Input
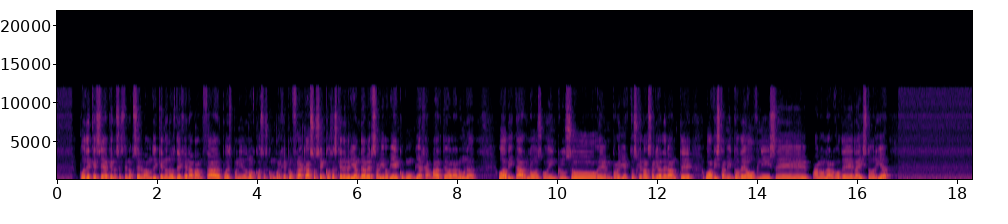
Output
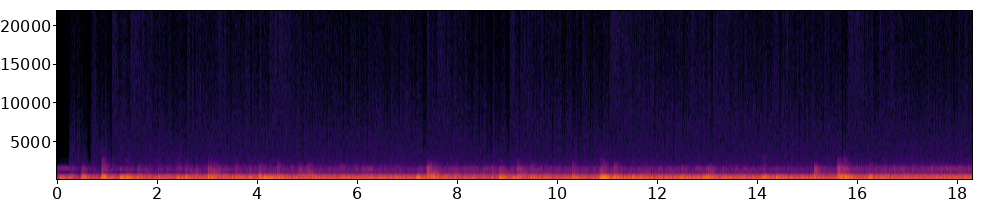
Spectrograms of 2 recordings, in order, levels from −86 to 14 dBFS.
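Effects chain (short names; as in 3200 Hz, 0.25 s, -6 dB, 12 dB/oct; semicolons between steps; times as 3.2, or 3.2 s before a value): Wiener smoothing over 41 samples; dynamic EQ 690 Hz, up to +4 dB, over -43 dBFS, Q 6.3; in parallel at -1 dB: compressor 12:1, threshold -32 dBFS, peak gain reduction 16 dB; on the sum: tremolo 0.61 Hz, depth 60%; soft clip -10.5 dBFS, distortion -25 dB; flipped gate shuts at -24 dBFS, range -27 dB; speaker cabinet 180–2300 Hz, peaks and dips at 230 Hz -9 dB, 330 Hz +10 dB, 820 Hz -3 dB, 1500 Hz +8 dB; on a send: swelling echo 0.186 s, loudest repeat 8, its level -15 dB; on the sum: shoebox room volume 85 m³, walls mixed, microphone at 3.1 m; lo-fi delay 0.21 s, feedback 35%, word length 7-bit, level -13.5 dB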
